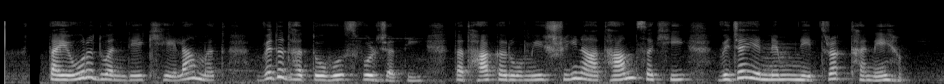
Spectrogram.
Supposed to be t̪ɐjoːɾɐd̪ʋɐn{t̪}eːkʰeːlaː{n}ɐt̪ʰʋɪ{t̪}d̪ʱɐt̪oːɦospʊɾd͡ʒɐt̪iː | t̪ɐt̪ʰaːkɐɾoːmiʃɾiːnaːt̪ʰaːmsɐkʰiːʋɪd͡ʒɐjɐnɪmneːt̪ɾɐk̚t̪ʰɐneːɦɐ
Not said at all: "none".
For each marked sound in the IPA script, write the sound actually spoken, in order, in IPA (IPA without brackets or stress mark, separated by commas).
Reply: d̪, m, d̪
